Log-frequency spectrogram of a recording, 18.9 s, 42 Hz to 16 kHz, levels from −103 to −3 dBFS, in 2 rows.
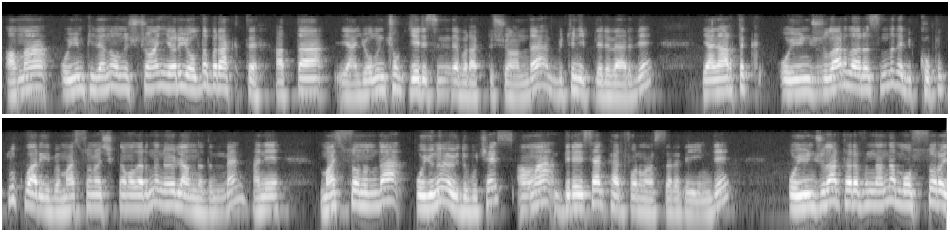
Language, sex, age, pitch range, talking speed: Turkish, male, 30-49, 130-170 Hz, 160 wpm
